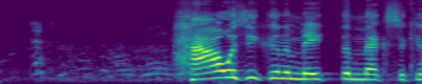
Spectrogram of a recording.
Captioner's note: laughter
